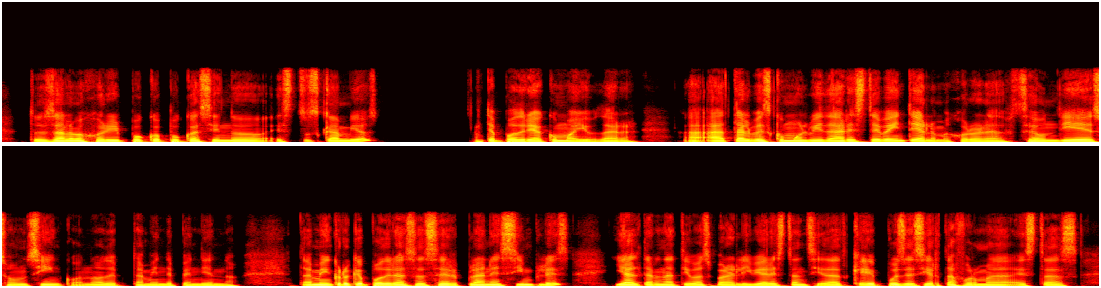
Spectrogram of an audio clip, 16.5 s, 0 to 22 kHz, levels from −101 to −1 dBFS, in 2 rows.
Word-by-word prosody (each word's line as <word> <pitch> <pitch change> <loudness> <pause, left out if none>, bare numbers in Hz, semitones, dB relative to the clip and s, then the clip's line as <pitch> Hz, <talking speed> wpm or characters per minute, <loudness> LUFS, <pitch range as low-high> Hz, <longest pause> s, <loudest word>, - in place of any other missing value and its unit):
Entonces, 120 +1 -3
a 120 - +6
lo 120 - +4
mejor 120 +2 +2
ir 130 0 +1
poco 125 -1 0
a - - -14
poco 120 0 0
haciendo 110 -2 0
estos 110 0 -8
cambios 130 - -1 0.8
te 105 - +1
podría 105 0 +3
como 105 -2 +1
ayudar 95 +2 -2 0.3
a 115 - 0
a, - - 0
tal 120 +1 +2
vez, 120 0 +2
como 115 -2 +2
olvidar 110 +1 +2
este, 110 0 -1
20 110 +5 +1
y - - +4
a - - +2
lo 100 - -2
mejor 100 +2 -5
ahora 100 -1 -2
sea 105 -2 -1
un 105 0 0
10 105 0 +3
o - - 0
un 100 0 -1
5, 100 -2 -3
¿no?, 110 +4 -2
de 105 - -1
también 95 -1 -3
dependiendo. 95 0 -3 0.4
También 125 +3 +3
creo 140 +1 +2
que 150 - +4
podrías 105 -3 +2
hacer 110 -1 +1
planes 110 0 +2
simples, 120 - 0 0.3
y 115 - +3
alternativas 105 +1 0
para 105 -2 0
aliviar 100 +1 0
esta 110 +2 -3
ansiedad 100 -2 -1
que, 155 -7 +2
pues, 115 -3 +1
de 100 -1 +1
cierta 105 +2 0
forma 105 -2 -1
estás 100 0 -3
110 Hz, 210 wpm, -24 LUFS, 100-115 Hz, 0.8 s, a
